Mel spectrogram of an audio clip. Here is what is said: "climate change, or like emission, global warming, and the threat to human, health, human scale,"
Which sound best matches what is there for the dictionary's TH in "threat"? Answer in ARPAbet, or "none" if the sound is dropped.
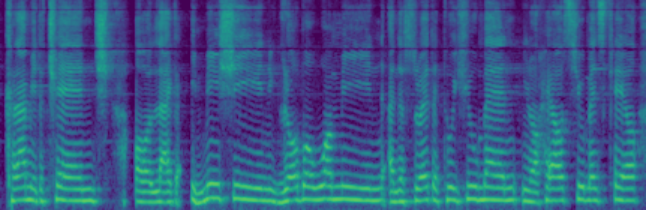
T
